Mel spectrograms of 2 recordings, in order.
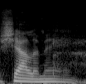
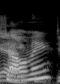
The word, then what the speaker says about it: Chalamet: And a silent T at the end of Chalamet.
